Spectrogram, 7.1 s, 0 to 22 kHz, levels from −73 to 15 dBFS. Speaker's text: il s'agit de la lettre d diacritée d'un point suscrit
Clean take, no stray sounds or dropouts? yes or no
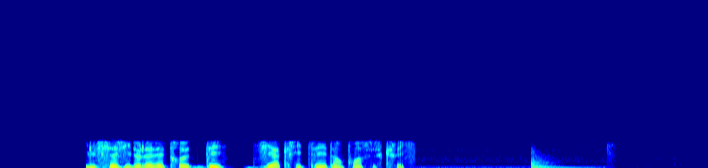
no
